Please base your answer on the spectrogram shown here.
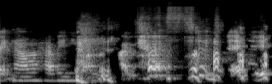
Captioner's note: laughing; laughs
